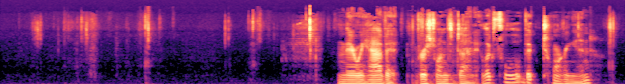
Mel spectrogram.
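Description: Paper rustles softly as it is pressed down.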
